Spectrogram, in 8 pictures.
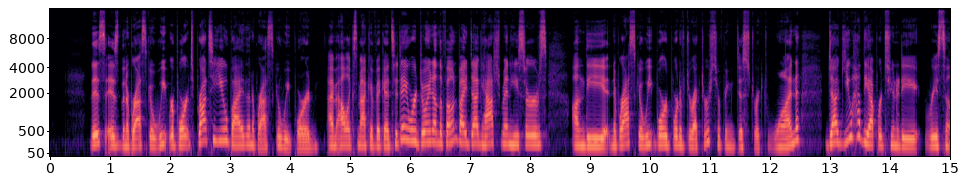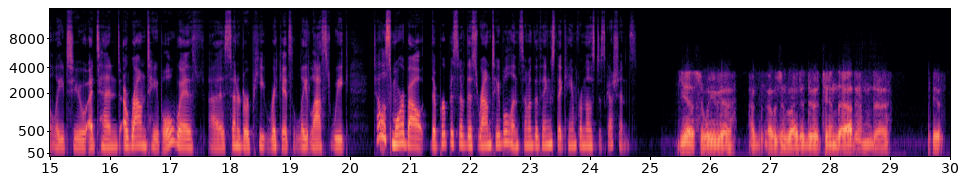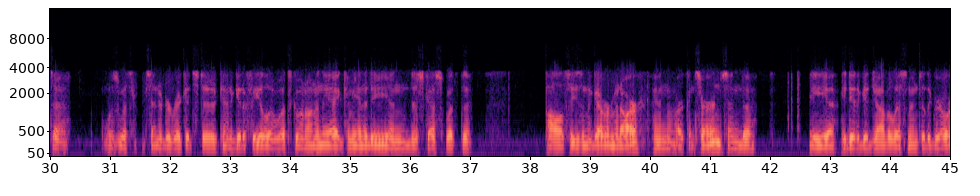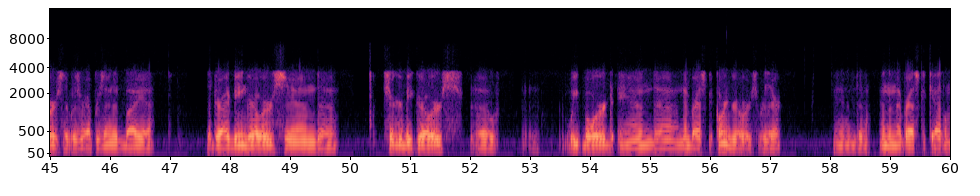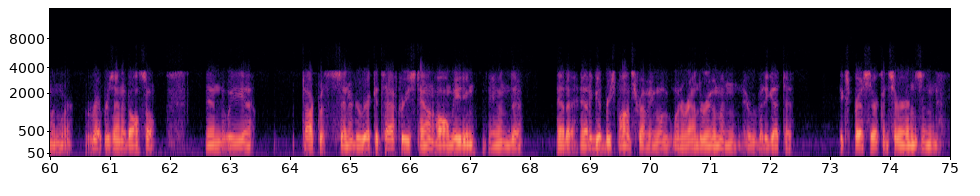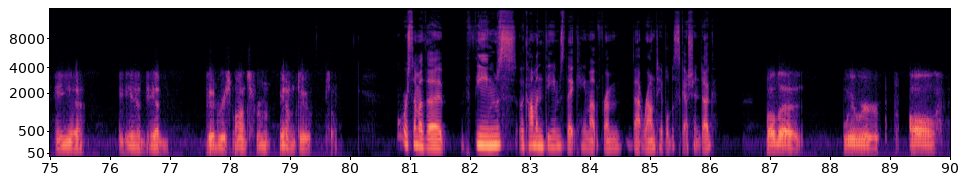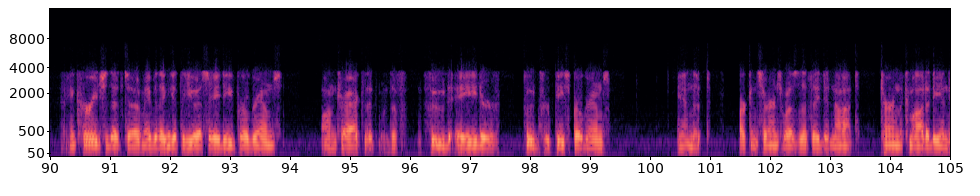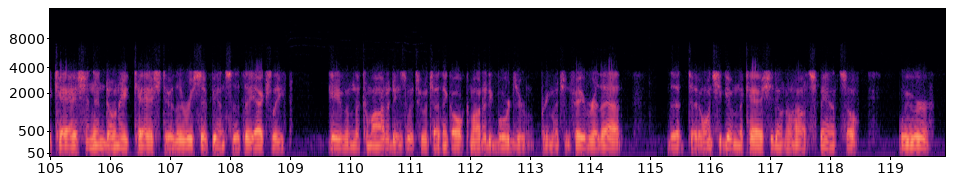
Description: The Wheat Report are interviews conducted with farmers and wheat industry representatives regarding current events and issues pertaining to the Nebraska Wheat Board.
